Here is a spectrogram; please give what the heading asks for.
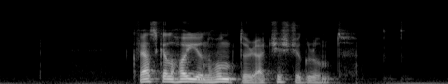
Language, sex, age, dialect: Faroese, male, 36-60, Norðuroyggjar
